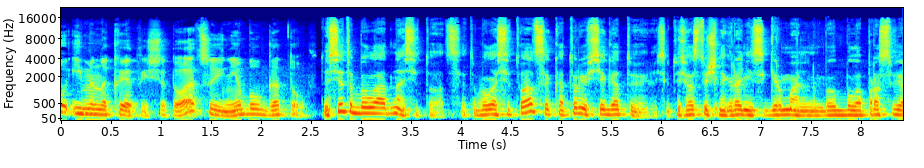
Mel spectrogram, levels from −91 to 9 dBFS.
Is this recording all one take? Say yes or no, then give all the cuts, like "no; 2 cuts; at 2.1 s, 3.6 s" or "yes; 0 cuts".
no; 2 cuts; at 2.6 s, 6.1 s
